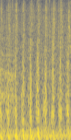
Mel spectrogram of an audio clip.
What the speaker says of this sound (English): Oh, yay, the helicopter event.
